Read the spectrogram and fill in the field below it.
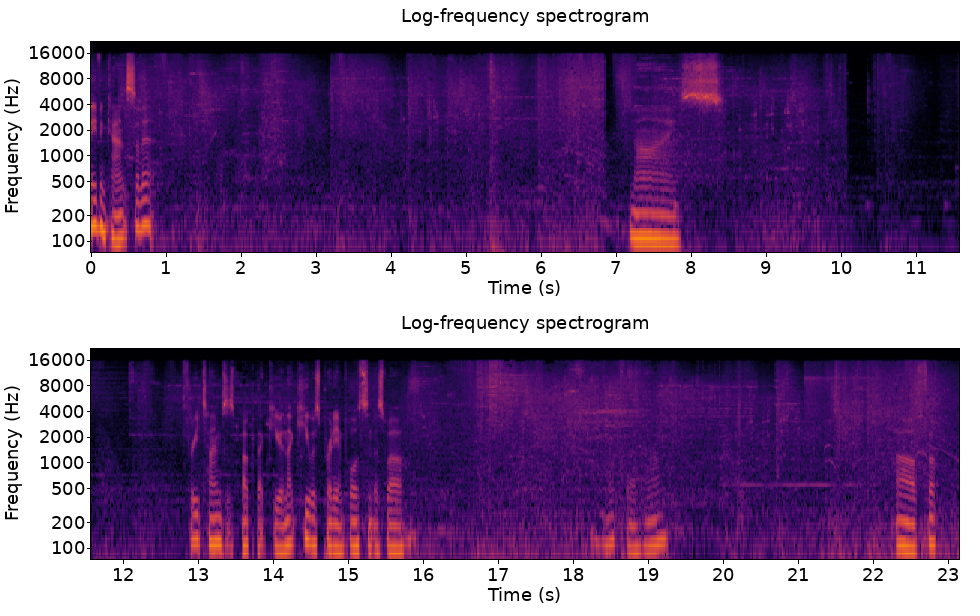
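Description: Video game sound effects of clashing spells and hits play.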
